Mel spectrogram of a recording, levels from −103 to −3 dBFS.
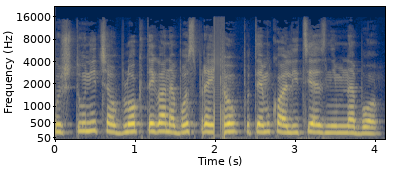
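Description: At 1.97 s, right after "blok tega ne bo", the speech drops out abruptly with a burst of crackle, leaving only faint hiss for about 0.13 s until it crackles back in at 2.11 s. This is an intermittent contact: a loose cable or plug briefly loses its connection, so the signal path opens and the audio vanishes. The scratchy edges come from the contact breaking and re-making.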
